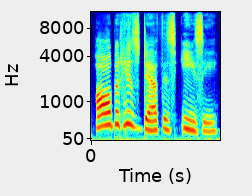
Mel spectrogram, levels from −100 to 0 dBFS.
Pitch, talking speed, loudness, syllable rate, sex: 245 Hz, 185 wpm, -17 LUFS, 4.0 syllables/s, female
